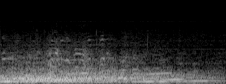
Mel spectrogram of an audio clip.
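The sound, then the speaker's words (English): A bus drives off with a continuous low engine rumble and a throaty roar that holds steady, then eases slightly toward the end. “Uh-oh, there's a bus. Hey, wait! Wait for me!”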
